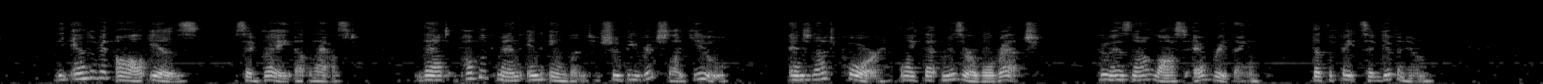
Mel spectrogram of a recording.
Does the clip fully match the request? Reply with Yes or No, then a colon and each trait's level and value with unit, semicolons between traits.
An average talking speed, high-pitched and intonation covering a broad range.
Yes: average, 150 wpm; high, 205 Hz; wide, 5.8 semitones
